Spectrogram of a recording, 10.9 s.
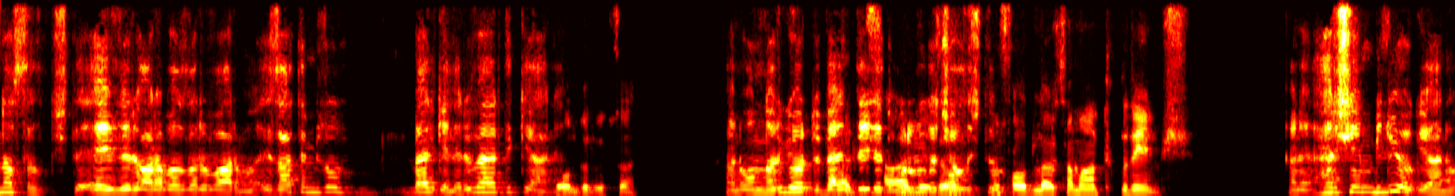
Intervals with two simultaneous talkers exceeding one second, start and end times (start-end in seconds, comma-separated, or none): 6.2-7.7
